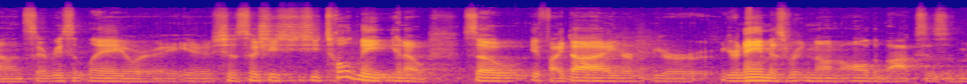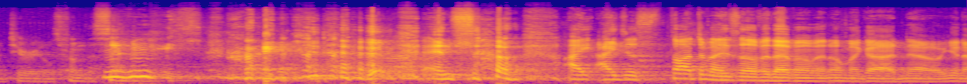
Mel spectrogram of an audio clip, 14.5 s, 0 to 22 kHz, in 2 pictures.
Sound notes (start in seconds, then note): 8.1 laughter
